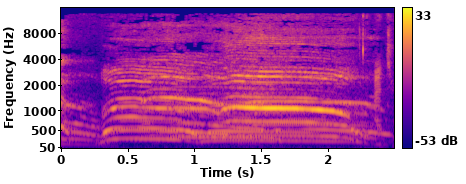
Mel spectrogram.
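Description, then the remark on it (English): A soundboard wave-file sound effect of a crowd booing in a sustained, droning chorus of low voices, starting abruptly and holding steady for about two seconds before cutting off. “Soundboard, you've been booed by the wave file.”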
